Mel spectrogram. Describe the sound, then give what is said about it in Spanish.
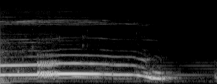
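A female dog lets out a long, steady howl that holds its pitch for over a second, then slides downward and fades out. Loud, with no talking over it. “El piano es el perrito, ¿eh? La, perrita. la perrita.”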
